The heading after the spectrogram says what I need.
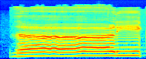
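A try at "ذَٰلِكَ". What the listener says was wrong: kepanjangan. Ya, dzalika kepanjangan.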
